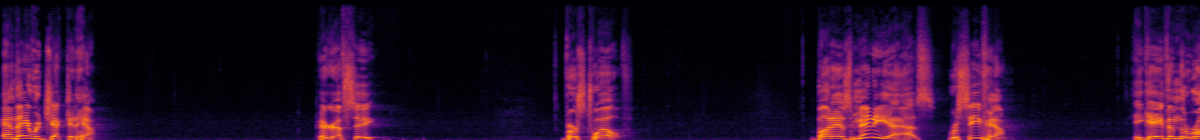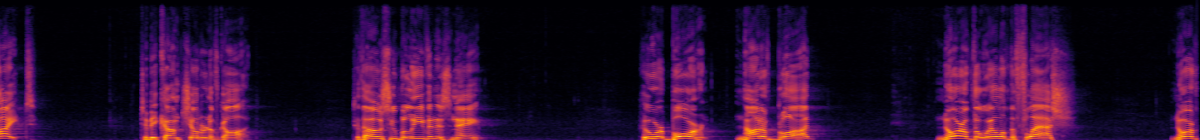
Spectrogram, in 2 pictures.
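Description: A middle-aged man speaks slowly and earnestly into a microphone, with long pauses between phrases.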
